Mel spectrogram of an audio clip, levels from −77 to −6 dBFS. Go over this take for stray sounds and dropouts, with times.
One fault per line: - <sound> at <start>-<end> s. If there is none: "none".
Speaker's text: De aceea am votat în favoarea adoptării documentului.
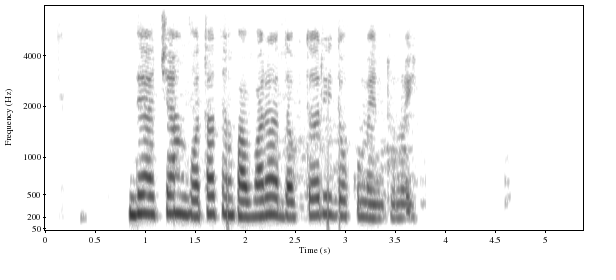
none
